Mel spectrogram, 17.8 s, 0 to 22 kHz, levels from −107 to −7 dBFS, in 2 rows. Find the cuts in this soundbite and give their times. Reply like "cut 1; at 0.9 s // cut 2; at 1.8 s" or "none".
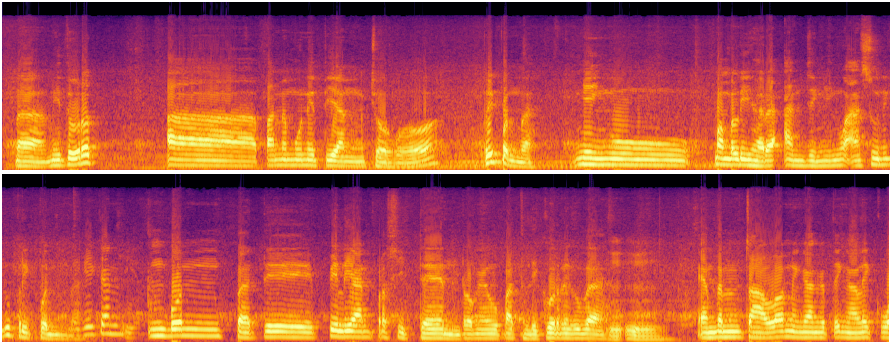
cut 1; at 9.9 s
